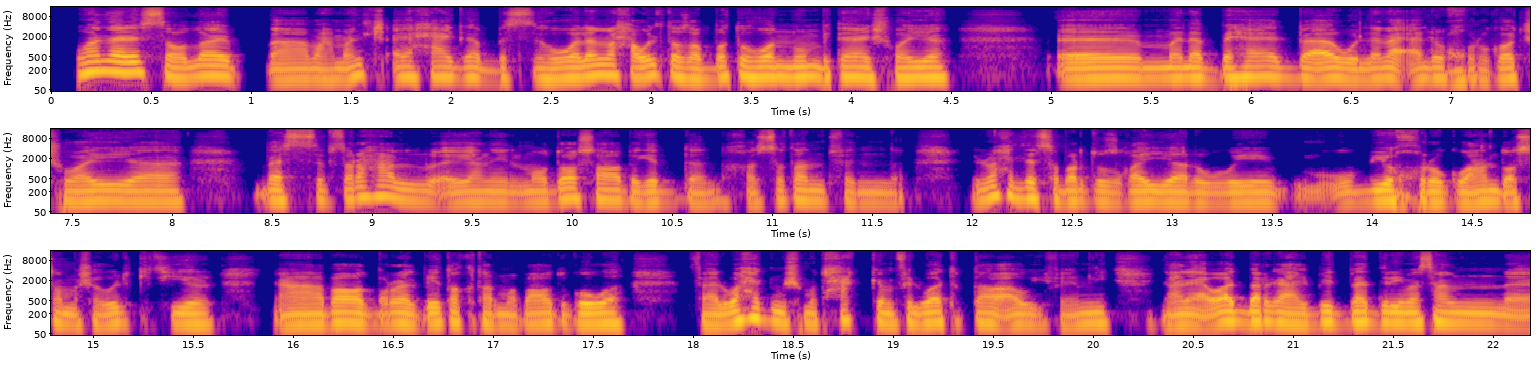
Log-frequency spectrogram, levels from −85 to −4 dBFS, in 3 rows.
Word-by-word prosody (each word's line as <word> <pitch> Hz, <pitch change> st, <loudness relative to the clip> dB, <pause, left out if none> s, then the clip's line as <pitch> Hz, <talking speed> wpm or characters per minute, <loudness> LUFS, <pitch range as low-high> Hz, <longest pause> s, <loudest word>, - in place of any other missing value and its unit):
هو 170 Hz, -, +4 dB
أنا 180 Hz, -2 st, +6 dB
لسّه 170 Hz, -8 st, +2 dB
والله 130 Hz, +2 st, +2 dB
ما 105 Hz, +1 st, -2 dB
ما 105 Hz, -, -2 dB
عملتش 110 Hz, +6 st, -2 dB
أي 125 Hz, +1 st, -1 dB
حاجة، 120 Hz, 0 st, -1 dB
بس 110 Hz, +1 st, -4 dB
هو 110 Hz, +2 st, +2 dB
اللي 130 Hz, -, +4 dB
أنا 145 Hz, +1 st, +3 dB
حاولت 130 Hz, +1 st, +1 dB
أضبطه 120 Hz, +2 st, +1 dB
هو 125 Hz, +1 st, +4 dB
النوم 125 Hz, +1 st, +2 dB
بتاعي 125 Hz, 0 st, +1 dB
شويّة. 120 Hz, +1 st, +1 dB, 0.5 s
آآ، 115 Hz, +1 st, +4 dB
منبهات 120 Hz, +2 st, +1 dB
بقى 115 Hz, -1 st, +4 dB
وإن 105 Hz, 0 st, -1 dB
أنا 115 Hz, +1 st, +1 dB
أقلل 110 Hz, +3 st, -2 dB
الخروجات 110 Hz, +1 st, -2 dB
شويّة، 105 Hz, -1 st, 0 dB, 0.3 s
بس 115 Hz, 0 st, 0 dB
بصراحة 140 Hz, +7 st, -1 dB
ال 115 Hz, -5 st, -2 dB
يعني 100 Hz, +1 st, -2 dB
الموضوع 100 Hz, +5 st, -1 dB
صعب 120 Hz, -3 st, 0 dB
جدًا، 100 Hz, -2 st, -4 dB
خاصةً 110 Hz, +4 st, -3 dB
في -, -, -7 dB
إن 95 Hz, -1 st, -6 dB, 0.4 s
الواحد 140 Hz, +2 st, 0 dB
لسّه 130 Hz, -3 st, +1 dB
برضو 110 Hz, -1 st, -1 dB
صغيّر 100 Hz, 0 st, 0 dB
و 95 Hz, +1 st, -1 dB, 0.4 s
وبيخرج 100 Hz, +3 st, 0 dB
وعنده 100 Hz, +1 st, +1 dB
أصلًا 100 Hz, +2 st, 0 dB
مشاوير 100 Hz, +2 st, -3 dB
كتير. 105 Hz, 0 st, -2 dB, 0.3 s
يعني 95 Hz, -, -1 dB
أنا 100 Hz, -, +2 dB
باقعد 110 Hz, -1 st, +4 dB
برّه 110 Hz, +3 st, 0 dB
البيت 105 Hz, +2 st, 0 dB
أكتر 105 Hz, -2 st, -3 dB
ما 95 Hz, -2 st, -3 dB
باقعد 100 Hz, +2 st, -1 dB
جوّه، 105 Hz, +1 st, +2 dB, 0.3 s
فالواحد 120 Hz, +8 st, +2 dB
مش 110 Hz, -, 0 dB
متحكم 115 Hz, +1 st, -2 dB
في 100 Hz, -, -6 dB
الوقت 110 Hz, +2 st, +2 dB
بتاعه 110 Hz, -6 st, 0 dB
أوي، 95 Hz, -1 st, -2 dB
فاهمني؟ 100 Hz, +3 st, -4 dB, 0.2 s
يعني 95 Hz, +1 st, +1 dB
أوقات 115 Hz, +6 st, +5 dB
بارجع 115 Hz, -2 st, +3 dB
البيت 100 Hz, +3 st, -1 dB
بدري 115 Hz, -1 st, +3 dB
مثلًا، 110 Hz, -2 st, +1 dB
110 Hz, 190 wpm, -22 LUFS, 100-120 Hz, 0.5 s, أنا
